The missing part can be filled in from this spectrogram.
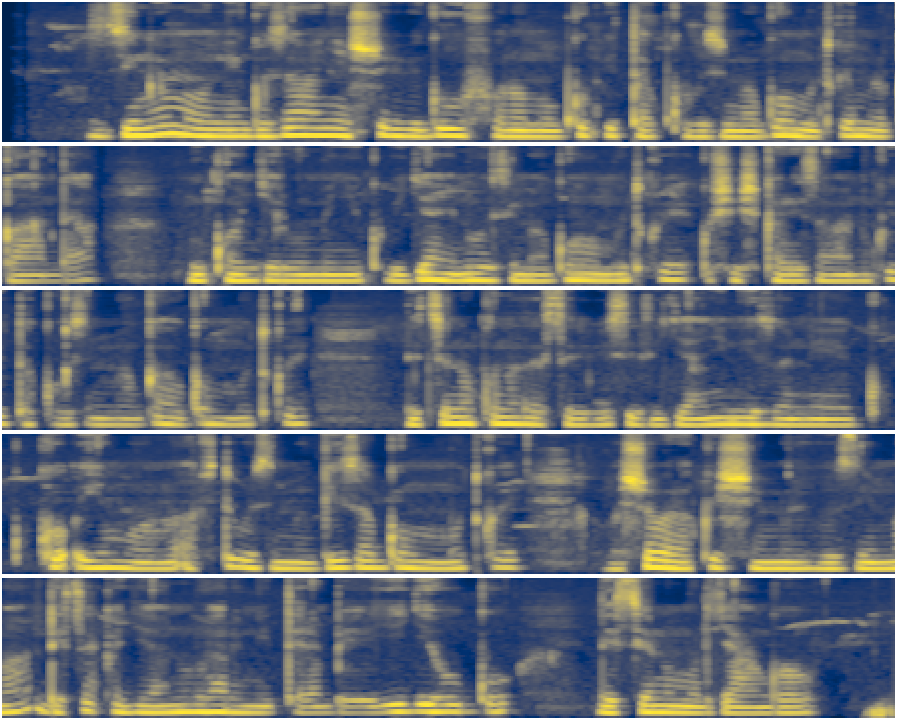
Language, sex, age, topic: Kinyarwanda, female, 18-24, health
